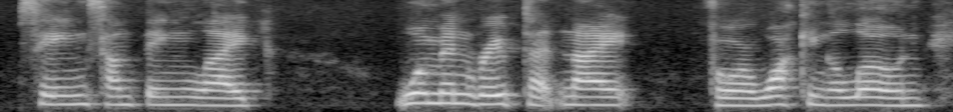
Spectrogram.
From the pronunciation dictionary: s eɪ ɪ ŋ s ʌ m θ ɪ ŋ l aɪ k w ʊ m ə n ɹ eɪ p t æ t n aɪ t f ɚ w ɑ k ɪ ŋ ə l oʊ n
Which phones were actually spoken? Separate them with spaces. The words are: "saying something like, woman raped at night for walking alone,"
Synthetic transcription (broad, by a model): s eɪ ɪ ŋ s ʌ m θ ɪ ŋ l aɪ k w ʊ m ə n ɹ eɪ p t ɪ t n aɪ t f ɚ w ɑ k ɪ ŋ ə l oʊ n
